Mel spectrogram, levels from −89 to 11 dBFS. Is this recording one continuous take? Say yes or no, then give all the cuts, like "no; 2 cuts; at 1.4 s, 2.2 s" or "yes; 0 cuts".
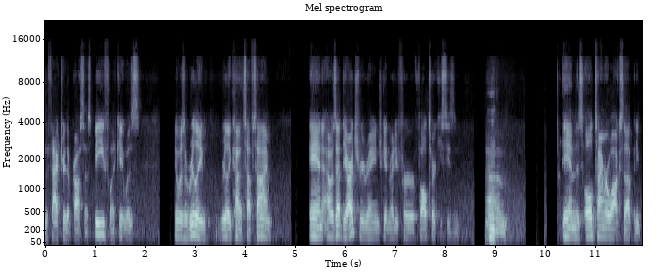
yes; 0 cuts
